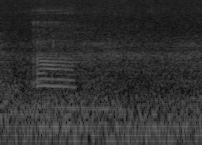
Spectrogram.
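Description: Airplane engine noise overhead: a steady low rumble.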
